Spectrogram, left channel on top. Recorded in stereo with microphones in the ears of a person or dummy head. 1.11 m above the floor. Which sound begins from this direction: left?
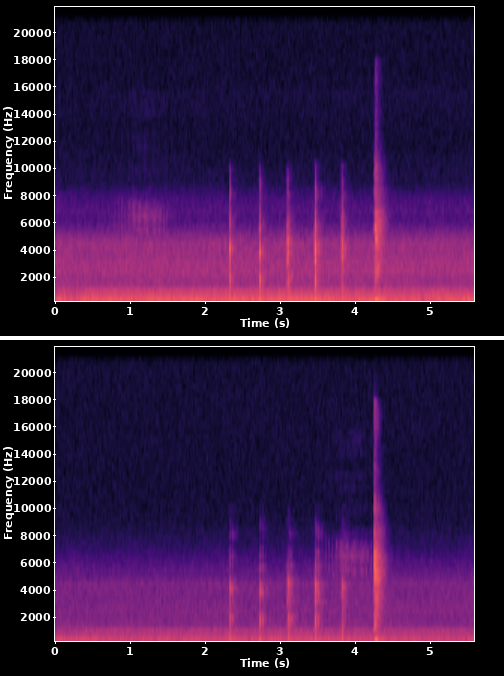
A clap, at 2.3 s.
